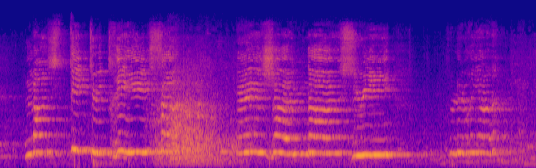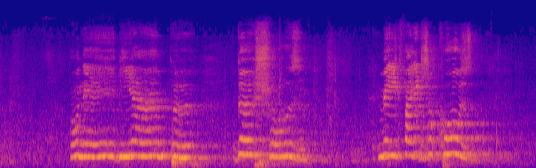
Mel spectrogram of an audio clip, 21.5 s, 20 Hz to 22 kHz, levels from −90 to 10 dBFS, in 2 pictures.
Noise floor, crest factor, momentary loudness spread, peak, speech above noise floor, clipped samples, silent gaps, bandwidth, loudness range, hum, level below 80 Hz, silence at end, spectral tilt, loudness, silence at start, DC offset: -48 dBFS; 14 dB; 20 LU; -8 dBFS; 26 dB; under 0.1%; none; 13 kHz; 7 LU; none; -62 dBFS; 0.45 s; -4 dB/octave; -21 LUFS; 0 s; under 0.1%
